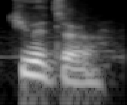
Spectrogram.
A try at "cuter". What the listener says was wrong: Cuter. Excellent.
